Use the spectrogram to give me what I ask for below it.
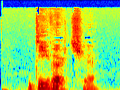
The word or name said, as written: Dieuwertje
